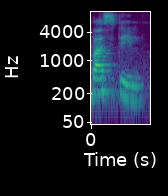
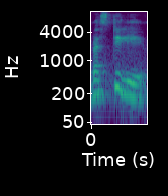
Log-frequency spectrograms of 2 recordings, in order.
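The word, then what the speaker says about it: Bastille: इसको कहा जाता है बास्टील। अब इसको आप बास्टील कह सकते हैं, बेस्टील कह सकते हैं, लेकिन अगर आप फ्रेंच इसका प्रोनाउंसिएशन पूछेंगे तो वो है बेस्टिलिए, उसको बोलते हैं बास्टिलिए।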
